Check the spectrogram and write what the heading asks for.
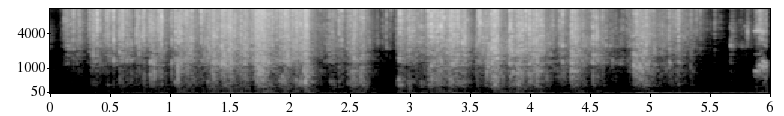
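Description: A brown kraft-paper packet being handled, crinkled and torn open by hand: a run of rustling and tearing broken by a few short pauses.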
